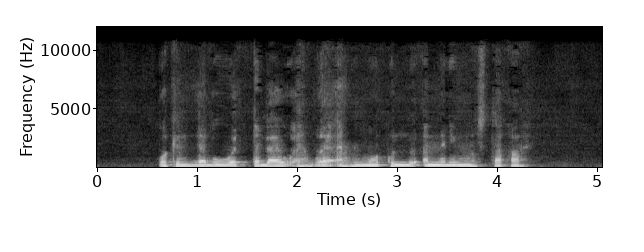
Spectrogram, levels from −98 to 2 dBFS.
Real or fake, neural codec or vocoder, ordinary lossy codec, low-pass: fake; codec, 44.1 kHz, 3.4 kbps, Pupu-Codec; AAC, 48 kbps; 10.8 kHz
